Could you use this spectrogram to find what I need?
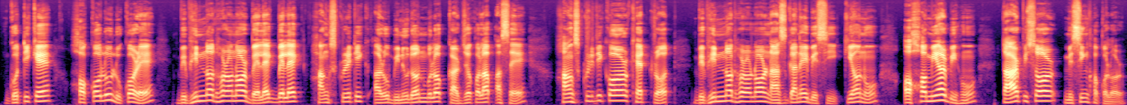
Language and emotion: Assamese, neutral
